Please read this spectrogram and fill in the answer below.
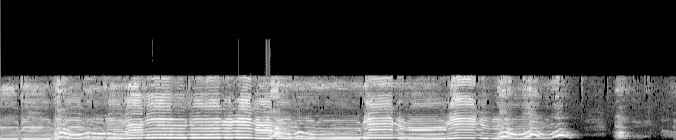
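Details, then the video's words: Thunder, a small pet Jack Russell Terrier, howling and talking: a long unbroken howl that climbs, holds, and bends up and down several times, ending in a few wavering yelps before fading to quiet. "Little Thunder, Big Howl II"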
